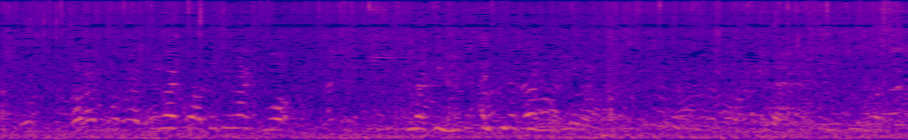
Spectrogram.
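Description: Several men talk at once in a lively crowd.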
